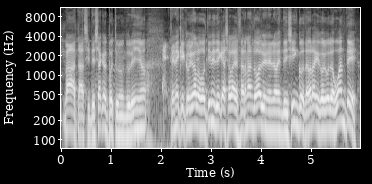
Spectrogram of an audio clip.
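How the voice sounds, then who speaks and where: A man's voice: a little high, very fast. A man with a Uruguayan accent hosting a casual sports chat, teasing and colloquial, repeating words for emphasis. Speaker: radio show host.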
